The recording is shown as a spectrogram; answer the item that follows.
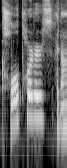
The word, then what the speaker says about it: colporteur: The I think they're called colporteurs.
